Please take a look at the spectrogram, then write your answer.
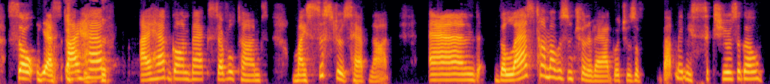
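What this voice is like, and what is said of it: Mixed Trinidadian and American accent. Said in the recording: “Trinidad for me is half and half, because I'm half Trini, half Yankee. You hear that accent?”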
